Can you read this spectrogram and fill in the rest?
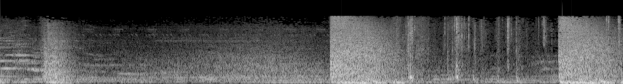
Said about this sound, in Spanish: Alguien le dispara desde la ventanilla y él se agacha tras una furgoneta disparando con su arma.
